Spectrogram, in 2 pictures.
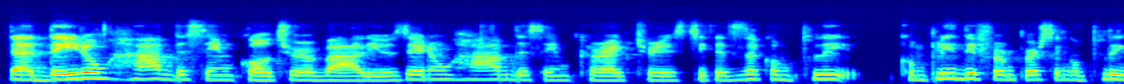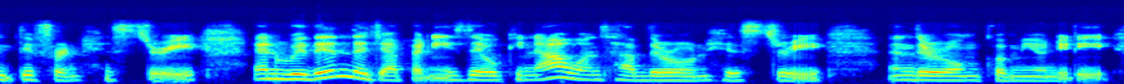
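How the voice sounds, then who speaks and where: Cuban-born woman academic, talks with animated emphasis, lower range, dull dry lo-fi recording. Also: no echo. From Cuba. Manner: animated, frequent "right?" tag questions. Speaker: academic guest. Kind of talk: conversational interview.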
